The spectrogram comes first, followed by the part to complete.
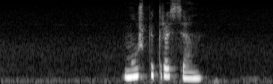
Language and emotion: Russian, neutral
